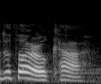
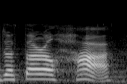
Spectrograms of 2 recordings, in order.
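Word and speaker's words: Dotharl Khaa: Welcome to the Dotharal Ka. The Dotharal Ha. They don't pronounce the K.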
